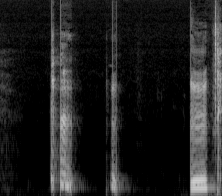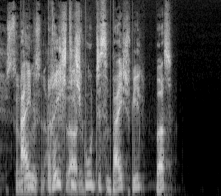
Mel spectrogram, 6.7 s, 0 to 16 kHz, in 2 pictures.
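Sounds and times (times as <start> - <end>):
person coughing: 0.8 - 1.9
speech: 3.2 - 6.0.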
